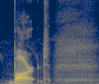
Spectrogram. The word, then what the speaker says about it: Bart: it as its name Bart the big adventure Ram truck if you watch some of my videos you know Christy doesn't like the name because it rhymes with fart but we're gonna roll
